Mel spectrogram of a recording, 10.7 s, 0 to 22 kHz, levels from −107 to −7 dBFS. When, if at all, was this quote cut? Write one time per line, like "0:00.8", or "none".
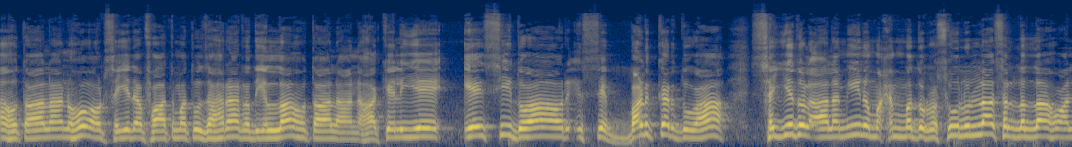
none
